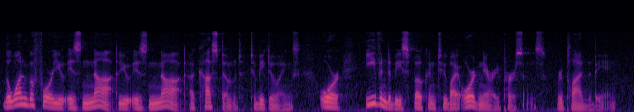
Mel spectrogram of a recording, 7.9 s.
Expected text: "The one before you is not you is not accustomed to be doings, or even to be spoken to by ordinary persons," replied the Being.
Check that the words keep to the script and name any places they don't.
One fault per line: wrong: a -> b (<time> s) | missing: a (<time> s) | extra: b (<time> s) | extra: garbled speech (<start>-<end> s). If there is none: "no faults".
no faults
